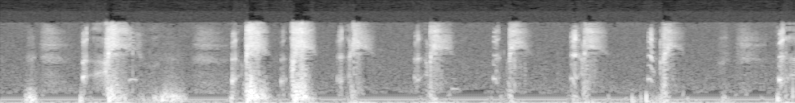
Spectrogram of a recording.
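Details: Person sneezing like a bunny: a run of about six small, quick, high-pitched sneezes in close succession over a steady low background hum.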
